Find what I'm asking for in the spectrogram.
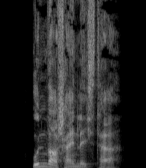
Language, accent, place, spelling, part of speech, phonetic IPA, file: German, Germany, Berlin, unwahrscheinlichster, adjective, [ˈʊnvaːɐ̯ˌʃaɪ̯nlɪçstɐ], De-unwahrscheinlichster.ogg
- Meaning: inflection of unwahrscheinlich: 1. strong/mixed nominative masculine singular superlative degree 2. strong genitive/dative feminine singular superlative degree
